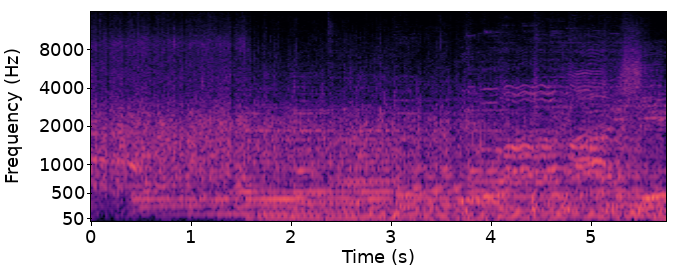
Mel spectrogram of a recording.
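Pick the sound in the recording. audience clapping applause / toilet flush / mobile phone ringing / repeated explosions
audience clapping applause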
